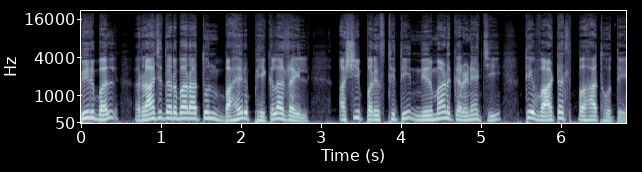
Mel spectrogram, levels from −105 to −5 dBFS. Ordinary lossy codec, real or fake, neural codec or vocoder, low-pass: none; real; none; 19.8 kHz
